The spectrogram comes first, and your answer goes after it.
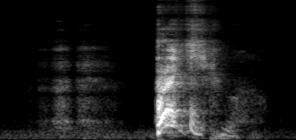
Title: loud wet sneezes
